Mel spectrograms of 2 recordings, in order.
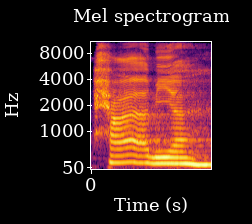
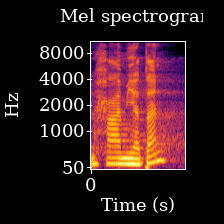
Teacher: hamiah bukan hamiyatan atau tapi dibaca hamiah berubah menjadi ha ya karena dia berada di ujung ayat dan dihentikan bacaan sehingga dia disukunkan ya berubah menjadi huruf ha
